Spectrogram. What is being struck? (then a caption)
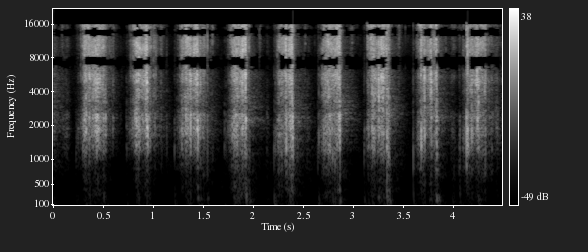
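Foam ball half. Long red nails scratch and rub the foam face of a dry white foam ball half with an orange outer skin, held in one hand, and small bits flake off. Nine bright, dry rasping strokes follow one another at about two per second, each a brief hissy scrape centered near 2 kHz with no low end. Each stroke stops quickly, leaving short silences between them.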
